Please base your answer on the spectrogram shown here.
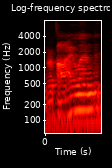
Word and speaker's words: island: Island, you do not uh pronounce the S.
